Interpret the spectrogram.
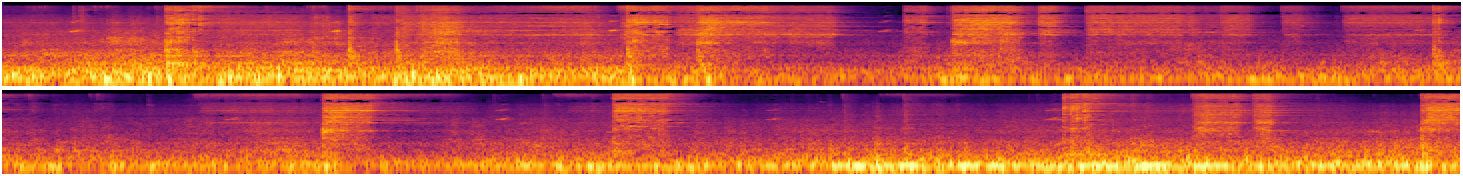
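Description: Freight cars (covered hoppers and a tank car) rolling past close by: a steady low rumble of steel wheels on rail, with wheel squeal screeching on and off over it.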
